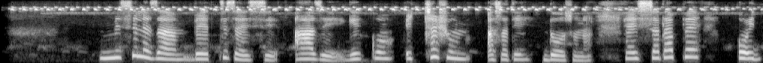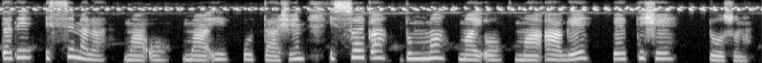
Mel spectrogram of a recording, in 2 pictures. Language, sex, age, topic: Gamo, female, 25-35, government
